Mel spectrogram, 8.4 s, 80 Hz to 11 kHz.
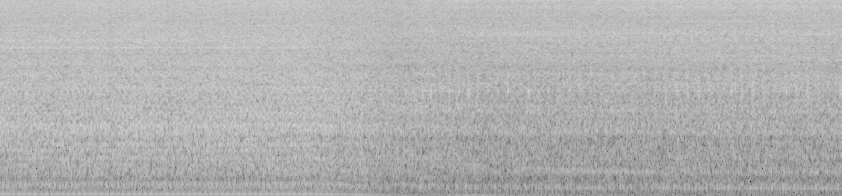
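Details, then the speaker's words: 1950 Pontiac Chieftain, after long storage, running on the fuel pump after the gravity fuel bottle was disconnected: even idle settling slightly lower and staying smooth; normal idle, still running after suspected overflow from combined bottle and pump pressure. "it seems like everything's working i would have thought that the car would have died by now"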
